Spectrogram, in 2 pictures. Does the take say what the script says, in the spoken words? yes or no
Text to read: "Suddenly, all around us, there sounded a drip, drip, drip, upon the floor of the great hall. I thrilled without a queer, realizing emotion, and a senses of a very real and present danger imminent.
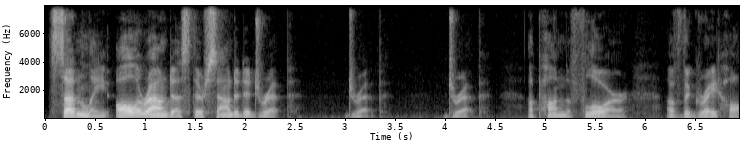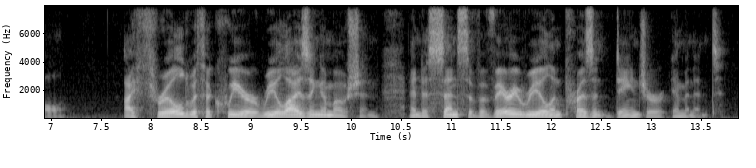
no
